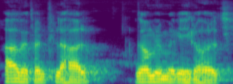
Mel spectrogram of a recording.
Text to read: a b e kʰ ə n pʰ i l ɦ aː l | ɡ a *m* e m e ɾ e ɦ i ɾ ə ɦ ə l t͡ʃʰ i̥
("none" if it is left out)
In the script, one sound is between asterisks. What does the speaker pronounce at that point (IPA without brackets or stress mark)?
m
